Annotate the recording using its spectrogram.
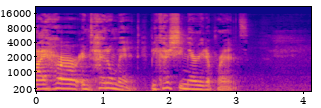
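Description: A woman speaks close to the microphone, calmly and with feeling.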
